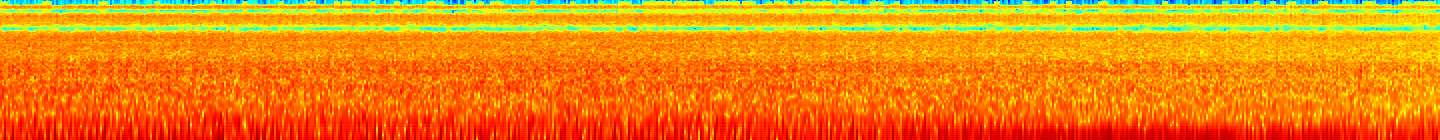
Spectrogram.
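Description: A low, heavy diesel idle, fairly steady on the surface but with a slightly uneven, lumpy beat underneath; it idles rough.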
